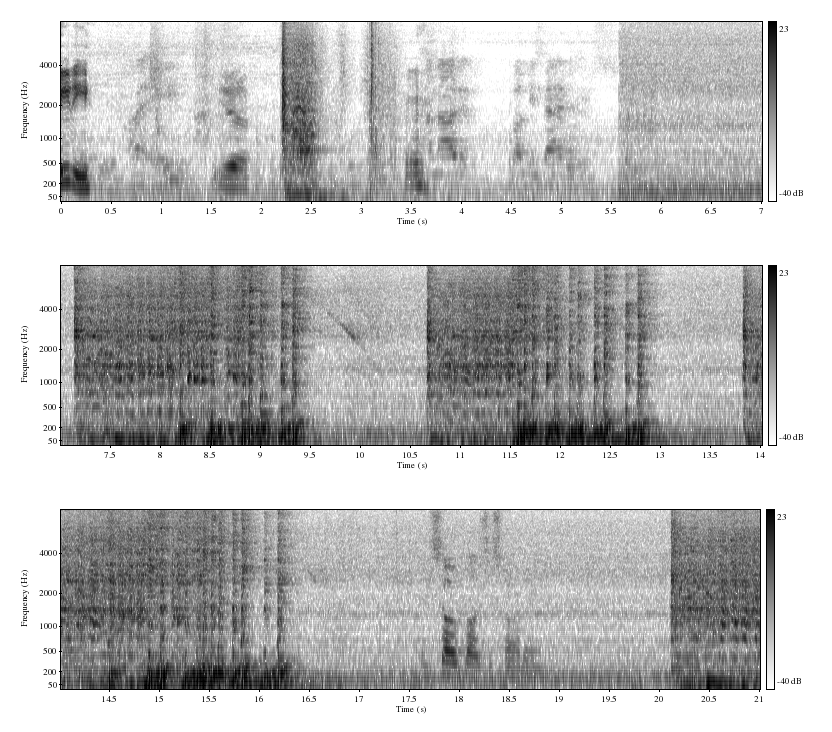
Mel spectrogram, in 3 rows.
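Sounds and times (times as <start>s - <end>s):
car engine cranking not starting: 2.2s - 2.8s, 5.6s - 19.0s, 20.0s - 21.0s.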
